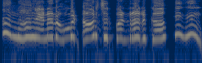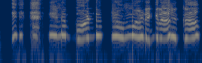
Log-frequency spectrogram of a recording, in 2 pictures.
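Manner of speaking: sobbing between phrases; tearful plea to an elder sister; crying. Acted. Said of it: "Sita அழறாங்க". (அழுதுகொண்டே விம்மி பேசுதல்)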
